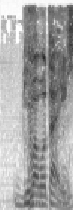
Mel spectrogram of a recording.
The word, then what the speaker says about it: Wabotai: D'entrada, dono la benvinguda al Jean-Paul Wabotai. Com estàs, Jean-Paul? – Molt bé. – No sé si he dicho muy bien tu apellido. Wabotai. ¿Lo he dicho bien? – Sí.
